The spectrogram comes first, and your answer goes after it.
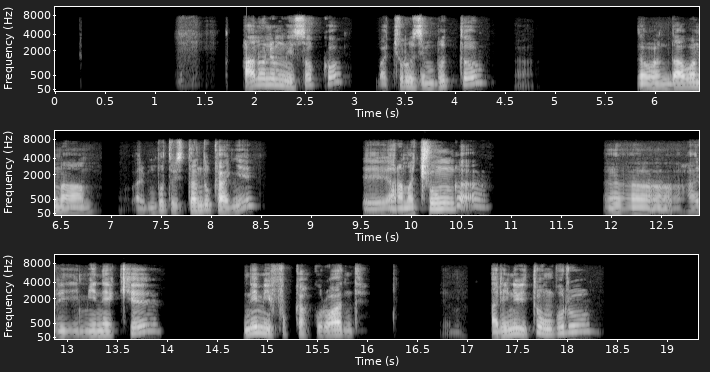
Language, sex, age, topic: Kinyarwanda, male, 36-49, finance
